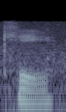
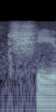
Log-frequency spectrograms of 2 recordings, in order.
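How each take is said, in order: First: The word begins with a 'k' sound. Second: The word begins with a 'ch' sound. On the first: The speaker calls it wrong. "not Ki" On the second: The speaker calls it right. "that's Chi"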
